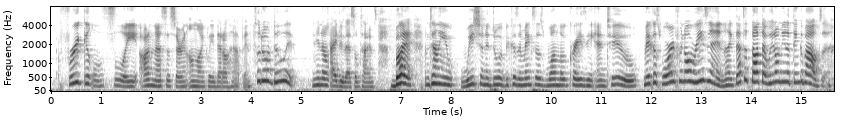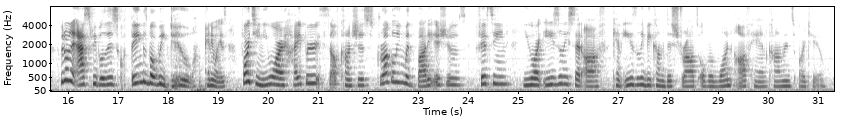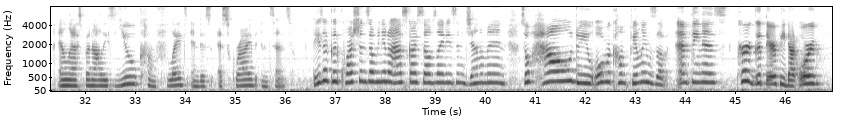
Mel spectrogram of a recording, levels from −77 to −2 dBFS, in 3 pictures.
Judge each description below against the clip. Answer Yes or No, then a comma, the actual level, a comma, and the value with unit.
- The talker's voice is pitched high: Yes, high, 235 Hz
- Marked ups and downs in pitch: Yes, wide, 7.4 semitones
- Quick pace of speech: No, average, 155 wpm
